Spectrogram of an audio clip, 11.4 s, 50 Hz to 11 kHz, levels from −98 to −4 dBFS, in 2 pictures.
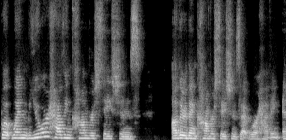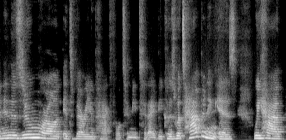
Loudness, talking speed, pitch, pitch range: -19 LUFS, 150 wpm, 190 Hz, 170-220 Hz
